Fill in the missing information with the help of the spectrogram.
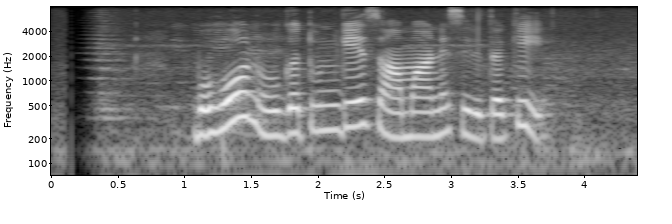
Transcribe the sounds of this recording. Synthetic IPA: boɦoːnuːɡət̪uŋɡeːsaːmaːnjəsiɾit̪əki

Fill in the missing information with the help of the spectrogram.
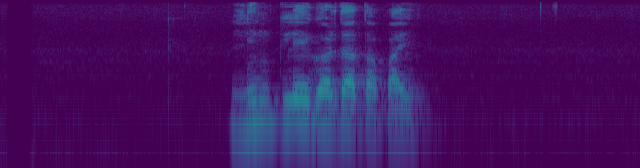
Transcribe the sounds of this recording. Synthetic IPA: liŋkleɡʌrd̪at̪ʌpaĩ

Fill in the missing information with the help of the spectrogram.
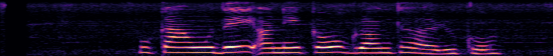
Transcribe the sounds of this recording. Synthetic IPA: pukaw̃d̪ʌjʌnekʌw̃ɡrʌnt̪ʰʌɦʌɾuko

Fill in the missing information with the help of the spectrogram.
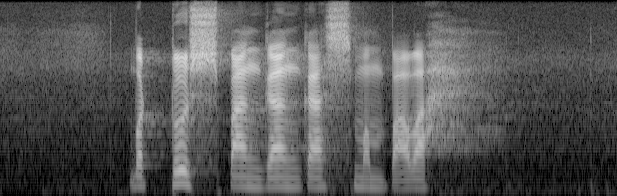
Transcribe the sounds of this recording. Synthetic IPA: wəɖ̥ʊspaŋɡaŋkasməmpawah

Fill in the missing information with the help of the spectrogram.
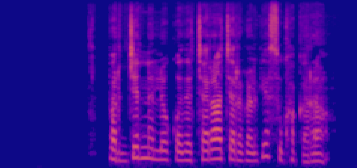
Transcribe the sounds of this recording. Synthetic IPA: pɐɾd͡ʒɐnːɐloːkɐd̪ɐt͡ʃɐɾaːt͡ʃɐɾɐɡɐɭiɡe̞sukʰɐkɐɾɐ

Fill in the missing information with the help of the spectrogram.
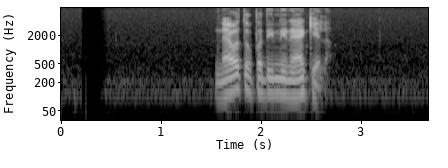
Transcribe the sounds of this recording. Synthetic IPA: neʋɐt̪upːɐd̪inːinaːkiɐlɐ̰

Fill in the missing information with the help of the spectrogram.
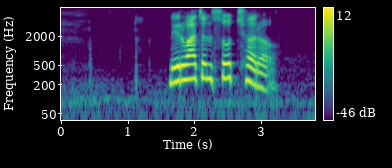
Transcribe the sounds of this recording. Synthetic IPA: niɾbat͡sʌnsott͡ʃʰʌɾʌ

